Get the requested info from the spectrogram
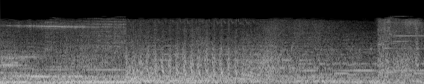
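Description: Film-trailer soundtrack: dramatic music mixed with a loud, fast, steady throbbing effect like a helicopter's rotor, thickest from about a second in until near the end.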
